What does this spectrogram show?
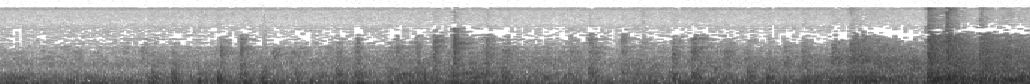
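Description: Train running noise heard from on board: a low rumble of wheels on rail with irregular clanks and knocks. It gets louder about six seconds in as the train reaches the bridge.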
